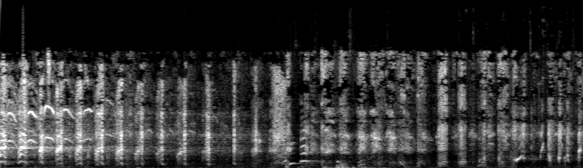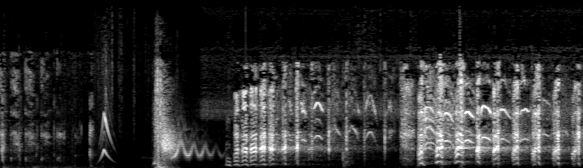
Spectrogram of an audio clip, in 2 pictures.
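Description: Comic sound effect laid over the sketch: a rapid string of short, springy, bouncing chirps, several a second. About eight and a half seconds in it breaks off for a quick falling swoop, then the chirps start again.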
